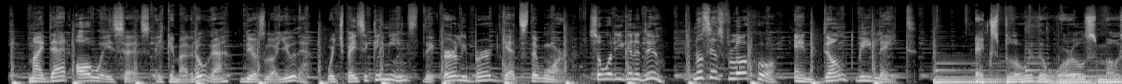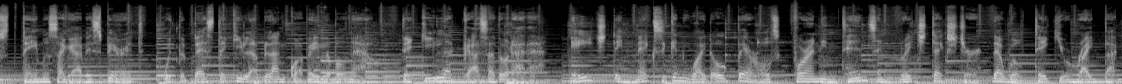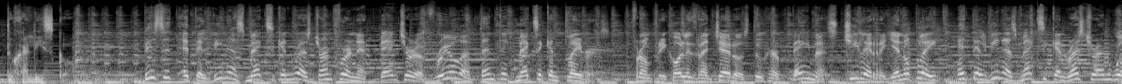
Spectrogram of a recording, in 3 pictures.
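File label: Commercial English Spanish, Male Voice-Over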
